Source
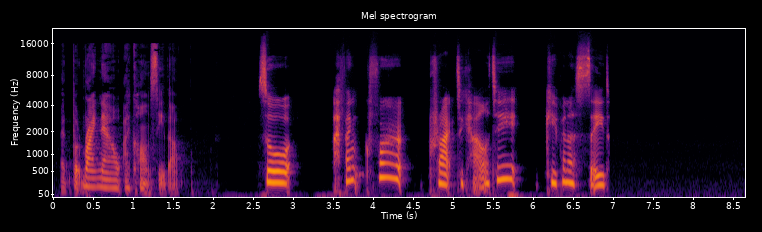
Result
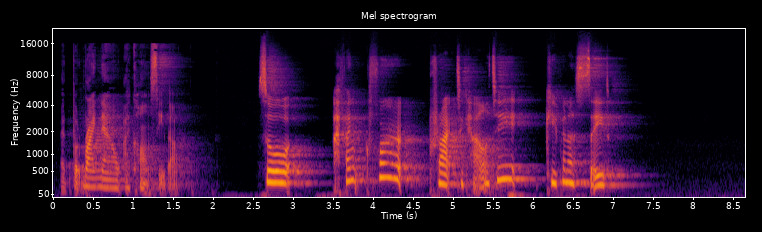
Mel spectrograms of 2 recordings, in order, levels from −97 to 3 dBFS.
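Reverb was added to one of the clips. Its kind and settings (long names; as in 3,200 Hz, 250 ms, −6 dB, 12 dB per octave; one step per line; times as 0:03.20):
comb and all-pass reverb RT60 0.84 s, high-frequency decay 0.95×, pre-delay 40 ms, DRR 13.5 dB
level +2.5 dB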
